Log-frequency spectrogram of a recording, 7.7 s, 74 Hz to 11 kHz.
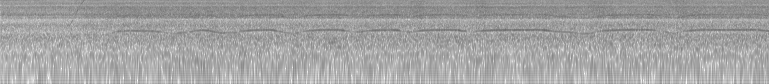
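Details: Steady high-pitched dental high-speed handpiece whine, pitch dipping and recovering with light cutting strokes on the distal of tooth #9 during an all-ceramic crown prep; the operator remarks the turbine sounds like it's starting to go.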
